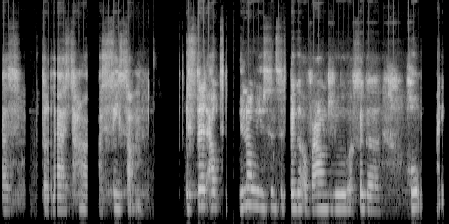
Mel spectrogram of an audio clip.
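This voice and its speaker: Audio play role for a woman: weary survivor of a storm at sea, mid-pitched, reflective folksy storyteller. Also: steady tone, moderate pace, natural voice, low-quality recording. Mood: wary, reflective. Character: weary storm-tossed survivor recounting near drowning at sea. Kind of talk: dramatic audio play monologue.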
